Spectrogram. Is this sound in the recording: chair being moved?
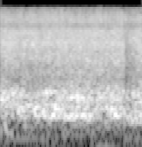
no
